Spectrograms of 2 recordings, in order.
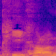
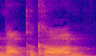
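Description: First: "Pecan" as PEE-kahn, first syllable held long and stressed; PEE-can. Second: "pecan" as puh-KAHN, weak first syllable, stress on KAHN. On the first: Setting the two ways to say the nut side by side, PEE-kahn first. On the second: Setting the two ways to say the nut side by side, puh-KAHN second. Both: Shown as a demonstration. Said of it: "Where do you put the emphasis?".

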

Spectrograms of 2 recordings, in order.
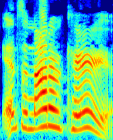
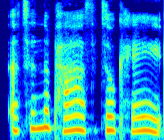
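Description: First: High, loud objection on "not okay"; emphatic rebuttal. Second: Soft, higher-pitched placating imitation; mock soothing. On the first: Acted. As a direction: push back loudly, indignant. Rebuttal to the imitated soothing. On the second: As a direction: mimic someone gently brushing it off. Mimicking boyfriend's soothing dismissal.

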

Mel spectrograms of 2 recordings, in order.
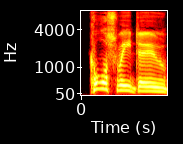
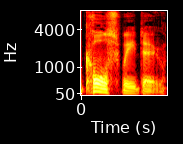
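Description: First: Higher, loud and jovial; booming matey yes; hearty agreement. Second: Lower, slow and savouring; slow satisfied repeat; slow echo. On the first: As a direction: slap the idea on the back. Harry King agrees. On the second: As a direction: roll it round the mouth. Harry King repeats. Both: A narrator's reading.

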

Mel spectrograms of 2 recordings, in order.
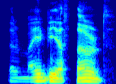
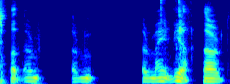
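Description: First: Softer, laughing through the words; laughing repeat. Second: Dropping almost to a murmur, reluctant to break the news; reluctant hush. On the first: Teasing Joy with the third film, laughing softly. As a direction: repeat it while giggling at the disaster. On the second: Admitting to Joy there's a third film, hushed and reluctant. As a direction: say it under your breath like bad news. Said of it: "Joy, I absolutely hate to say this". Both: Real, not acted.

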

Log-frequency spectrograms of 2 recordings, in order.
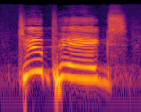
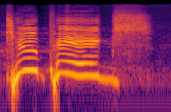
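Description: First: Said in the usual way. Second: "Two pigs" with a long, punched "Two"; stress on two. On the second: Shown as a demonstration. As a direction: lean hard on the word "Two" in "Two pigs". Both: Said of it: "Let's say that".

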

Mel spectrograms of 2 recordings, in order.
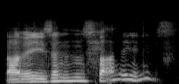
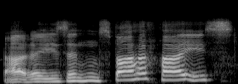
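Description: First: A hammed-up rock-star croon. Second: A hammed-up rock-star croon on request. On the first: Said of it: "my [name] impression". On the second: Shown as a demonstration. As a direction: stretch every word into a crooning impression. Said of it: "Do it again".

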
